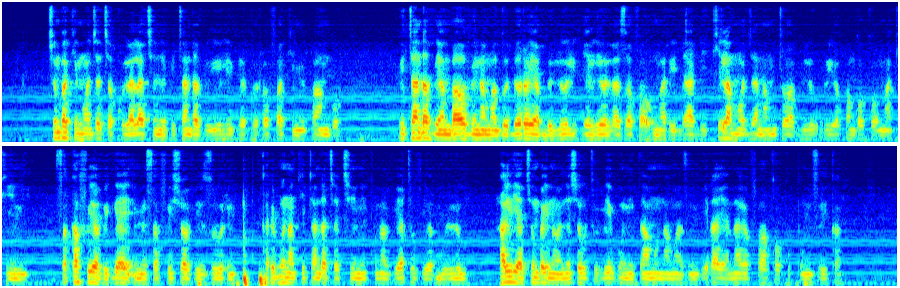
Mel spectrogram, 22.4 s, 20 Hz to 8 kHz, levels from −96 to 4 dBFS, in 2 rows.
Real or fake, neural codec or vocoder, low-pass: fake; autoencoder, 48 kHz, 128 numbers a frame, DAC-VAE, trained on Japanese speech; 7.2 kHz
